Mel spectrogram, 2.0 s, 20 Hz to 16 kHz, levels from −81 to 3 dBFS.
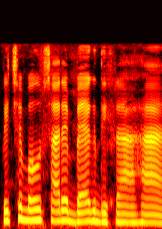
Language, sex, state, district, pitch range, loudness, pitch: Hindi, male, Jharkhand, Palamu, 135-160 Hz, -16 LUFS, 145 Hz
